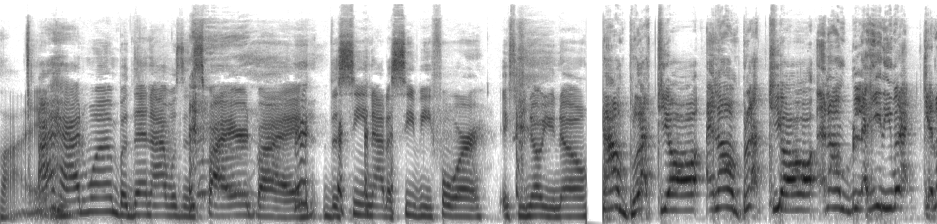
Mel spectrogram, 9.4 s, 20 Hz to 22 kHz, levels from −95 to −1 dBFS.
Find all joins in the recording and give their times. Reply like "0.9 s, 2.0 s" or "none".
6.0 s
